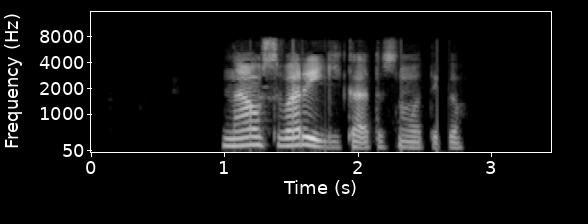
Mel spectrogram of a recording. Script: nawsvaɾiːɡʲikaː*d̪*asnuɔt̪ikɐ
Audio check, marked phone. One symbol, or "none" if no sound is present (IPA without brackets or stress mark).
t̪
